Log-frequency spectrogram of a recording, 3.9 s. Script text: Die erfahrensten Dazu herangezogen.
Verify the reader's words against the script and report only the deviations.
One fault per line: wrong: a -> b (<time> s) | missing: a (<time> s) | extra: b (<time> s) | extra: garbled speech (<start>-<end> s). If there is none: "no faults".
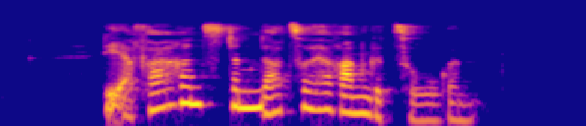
no faults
